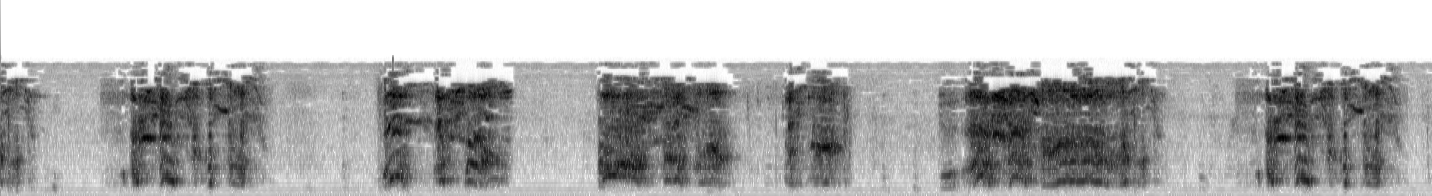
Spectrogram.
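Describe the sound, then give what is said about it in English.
Harsh, heavy coughing from a caller comes in repeated loud, rasping fits, about six bursts with short pauses between them, over a faint steady hum, heard through a phone line. “Terrible coughing. Yes, I hear that.”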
